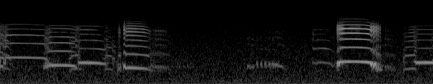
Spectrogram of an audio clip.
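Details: Common cranes at Campo Maior give loud, trumpeting, rolling calls in quick bursts, several birds overlapping, with rich harmonics and a brief pause midway.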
